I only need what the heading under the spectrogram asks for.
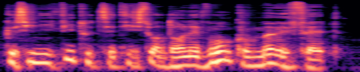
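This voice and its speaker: A man's voice: medium pitch, brisk, warm tone, breathy edge. A man voicing a haughty royal princess who gives commands and grows alarmed, read in an audiobook. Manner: commanding, indignant. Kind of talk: audiobook character reading.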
